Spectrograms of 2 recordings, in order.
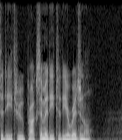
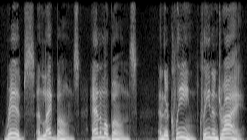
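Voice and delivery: high, loud listing, spaced out; calling up; 13 semitones higher, 5 dB louder, slower than usual. A narrator's reading. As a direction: call each item up from below. Trapped woman calling up.

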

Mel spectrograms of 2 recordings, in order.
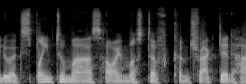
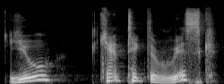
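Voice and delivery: incredulous outrage; 8 semitones higher, slower than usual. A narrator's reading. The dying fairy throwing Angela's excuse back at her, outraged. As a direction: fling the words back in disbelief.

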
